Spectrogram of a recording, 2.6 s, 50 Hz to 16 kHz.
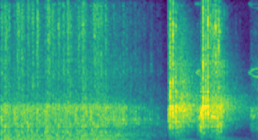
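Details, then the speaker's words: Race car idling: loud, lumpy low idle with an uneven pulse, then a heavy thump; a misfire from a dead cylinder. Injector, coil, plug wire and spark plug were already checked; cylinders 4 and 7 are suspected and the cause is unconfirmed. "So we got a dead hole, and we've done some troubleshooting with the injector and the coil and the plug wire, spark plug, pretty much everything."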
